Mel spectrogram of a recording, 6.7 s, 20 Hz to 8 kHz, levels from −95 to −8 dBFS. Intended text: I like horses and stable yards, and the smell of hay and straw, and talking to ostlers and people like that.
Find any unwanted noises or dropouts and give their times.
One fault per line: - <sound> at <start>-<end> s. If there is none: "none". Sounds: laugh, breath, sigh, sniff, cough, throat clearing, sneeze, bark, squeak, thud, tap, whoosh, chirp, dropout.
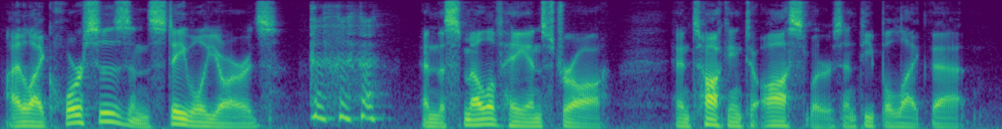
- laugh at 2.1-2.6 s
